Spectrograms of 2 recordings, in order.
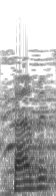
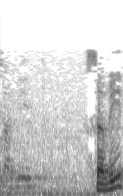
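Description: First: The name begins with a th sound. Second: The name begins with an s sound. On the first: The speaker calls it right. "Thabit, maybe" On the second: The speaker calls it wrong. "Thabit became Sabit"

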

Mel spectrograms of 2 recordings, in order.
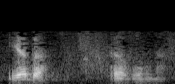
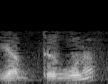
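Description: First: The b is released with a small echoing bounce. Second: The b is closed quietly with no bounce. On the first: The speaker calls it right. "This is a resonance of the ba" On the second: The speaker calls it wrong. "Not yabtaguna"

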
